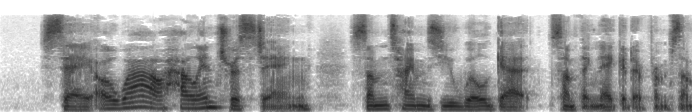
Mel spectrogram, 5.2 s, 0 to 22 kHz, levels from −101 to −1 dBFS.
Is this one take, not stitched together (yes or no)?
yes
